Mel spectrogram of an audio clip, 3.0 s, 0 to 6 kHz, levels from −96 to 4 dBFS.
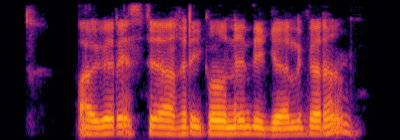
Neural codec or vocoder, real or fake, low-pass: codec, 16 kHz, 4 kbps, FreqCodec, larger model; fake; 5.4 kHz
